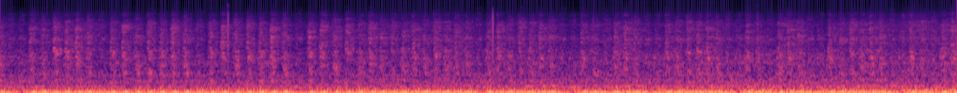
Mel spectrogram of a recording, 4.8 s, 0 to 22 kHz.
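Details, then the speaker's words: 1926 Ford Model T touring at idle: low, lumpy, uneven beat with a cylinder dropping out now and then, because one spark plug isn't firing and needs replacement. Misfire, rough running. "hear that spark plug needs to be replaced it's running rough okay let's go for a real short drive"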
